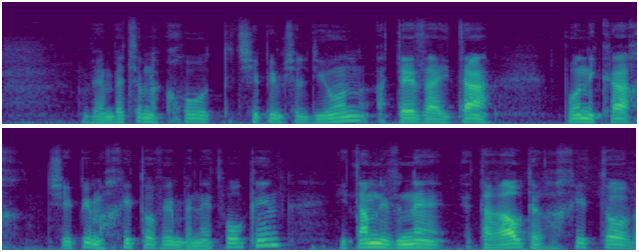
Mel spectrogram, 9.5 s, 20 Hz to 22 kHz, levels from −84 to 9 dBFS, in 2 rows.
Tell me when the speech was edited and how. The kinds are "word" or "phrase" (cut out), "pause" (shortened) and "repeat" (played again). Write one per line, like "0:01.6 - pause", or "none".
none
